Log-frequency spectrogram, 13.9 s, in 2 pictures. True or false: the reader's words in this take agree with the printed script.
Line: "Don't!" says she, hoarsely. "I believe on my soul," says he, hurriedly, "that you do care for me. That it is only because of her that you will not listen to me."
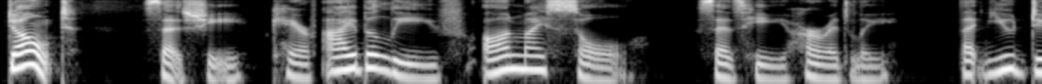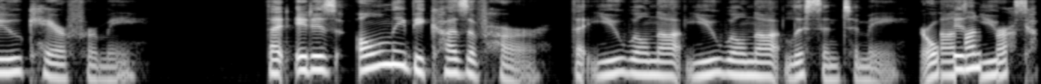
false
